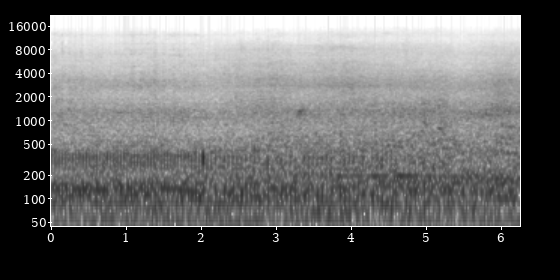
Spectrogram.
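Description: A motorbike engine running steadily at low riding speed, heard from the rider's seat among other motorbikes in traffic.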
